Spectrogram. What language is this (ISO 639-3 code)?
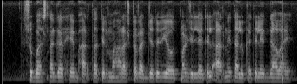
mar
